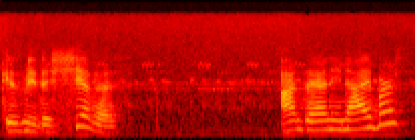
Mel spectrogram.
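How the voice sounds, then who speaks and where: A woman's voice: a little high, very animated, brisk, slight background noise. An actress playing a young woman from England who has come to work as a housemaid, talking in a chatty, wry way. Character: young English woman arriving as a housemaid, cheeky and excited. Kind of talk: 1960s film acting. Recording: dull old film soundtrack.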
